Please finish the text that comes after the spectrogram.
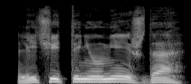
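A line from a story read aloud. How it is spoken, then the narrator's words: Sigh. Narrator (Russian): вздохнул Ламар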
